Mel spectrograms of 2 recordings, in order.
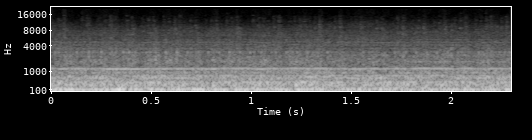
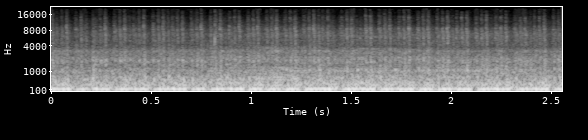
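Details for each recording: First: Bombardier Bombi with Holley Sniper 1100 EFI, after coil replacement: steady fast idle with constant whine near 2,000 rpm though set to 900; engine also cuts out after minutes, battery not charging, EFI tuning suspected. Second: Bombardier Bombi fitted with a Holley Sniper 1100 EFI, new coil, cracked exhaust manifold now fixed: steady, even low-pitched idle with a smooth pulsing rumble and no ticking or exhaust puffing. Runs much quieter since the manifold repair.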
